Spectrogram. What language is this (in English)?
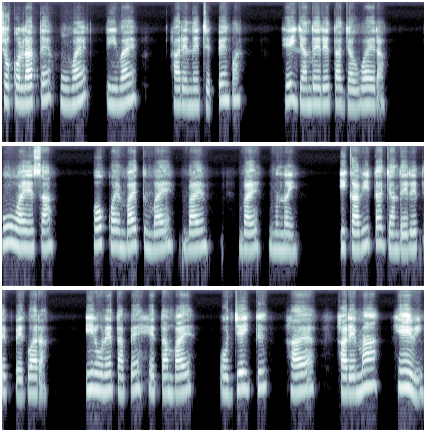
Eastern Bolivian Guaraní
